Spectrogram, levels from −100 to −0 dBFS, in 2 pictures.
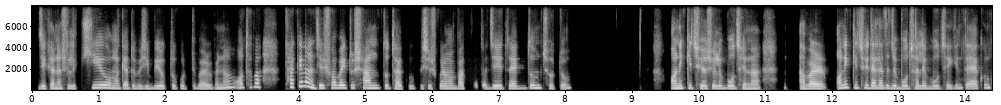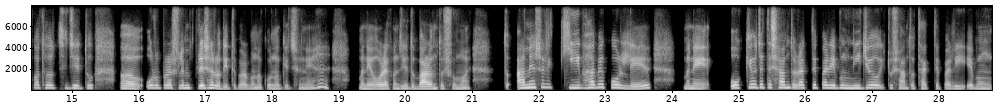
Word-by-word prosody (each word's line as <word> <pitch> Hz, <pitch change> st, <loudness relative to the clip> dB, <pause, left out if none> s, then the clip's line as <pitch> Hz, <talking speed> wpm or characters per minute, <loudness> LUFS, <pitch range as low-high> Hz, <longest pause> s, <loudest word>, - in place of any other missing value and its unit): যেখানে 205 Hz, +1 st, +1 dB
আসলে 220 Hz, 0 st, -2 dB, 0.2 s
কেউ 265 Hz, 0 st, +2 dB
আমাকে 220 Hz, -3 st, -2 dB
এত 200 Hz, -, -13 dB
বেশি 210 Hz, 0 st, -3 dB
বিরক্ত 210 Hz, +2 st, -1 dB
করতে 205 Hz, 0 st, -10 dB
পারবে 95 Hz, -2 st, -3 dB
না। 265 Hz, -, -2 dB, 0.2 s
অথবা 320 Hz, +2 st, -2 dB, 0.4 s
থাকে 340 Hz, +4 st, +2 dB
না? -, -, +6 dB
যে 235 Hz, -, +4 dB
সবাই 250 Hz, -1 st, +3 dB
একটু 255 Hz, +1 st, -5 dB
শান্ত 235 Hz, 0 st, +2 dB, 0.2 s
থাকুক। 195 Hz, +2 st, -2 dB
বিশেষ 220 Hz, +1 st, 0 dB
করে 220 Hz, -, -1 dB
আমার 215 Hz, -1 st, -4 dB
বাচ্চাটা 190 Hz, -5 st, -4 dB
যেহেতু 225 Hz, -1 st, +2 dB
একদম 210 Hz, +4 st, -2 dB, 0.2 s
ছোট। 215 Hz, -5 st, -7 dB, 1.7 s
অনেক 225 Hz, +1 st, +5 dB
কিছুই 225 Hz, 0 st, +3 dB
আসলে 225 Hz, -1 st, +2 dB
বোঝে 210 Hz, -1 st, +2 dB
না। -, -, +2 dB, 0.7 s
আবার 200 Hz, 0 st, +6 dB, 0.3 s
অনেক 275 Hz, +3 st, +3 dB
কিছুই 255 Hz, -1 st, +1 dB
দেখা 225 Hz, 0 st, +4 dB
যায় 225 Hz, -, -2 dB
যে -, -, +4 dB
বোঝালে 210 Hz, 0 st, +1 dB
বোঝে। 210 Hz, 0 st, -2 dB
কিন্তু 235 Hz, +1 st, -6 dB
এখন 265 Hz, +5 st, -7 dB
কথা 255 Hz, +1 st, -4 dB
হচ্ছে 245 Hz, +1 st, -2 dB
যেহেতু, 230 Hz, 0 st, -1 dB, 0.5 s
আ -, -, +2 dB, 0.4 s
ওর 245 Hz, -, +2 dB
উপর 245 Hz, +1 st, -4 dB
আসলে 235 Hz, -, +1 dB
আমি 235 Hz, -, 0 dB
প্রেশারও 230 Hz, -1 st, +5 dB
দিতে 160 Hz, -, -3 dB
পারব 85 Hz, -1 st, -3 dB
না -, -, -3 dB
কোন 175 Hz, 0 st, -5 dB
কিছু -, -, -4 dB
নিয়ে। 250 Hz, 0 st, -5 dB
হ্যাঁ? 320 Hz, -2 st, -1 dB, 0.5 s
মানে 185 Hz, -, -1 dB
ওর 185 Hz, -, +4 dB
এখন 200 Hz, -1 st, -7 dB
যেহেতু 190 Hz, 0 st, -3 dB
বাড়ন্ত 195 Hz, +1 st, +6 dB, 0.2 s
সময়। -, -, -5 dB, 0.5 s
তো -, -, -3 dB, 0.2 s
আমি 260 Hz, +2 st, +6 dB
আসলে 310 Hz, 0 st, -1 dB, 0.2 s
কিভাবে 255 Hz, +3 st, +2 dB
করলে 235 Hz, -9 st, +1 dB, 0.8 s
মানে 215 Hz, -2 st, +2 dB, 0.6 s
ওকেও 260 Hz, +4 st, +1 dB
যাতে 285 Hz, 0 st, -1 dB
শান্ত 275 Hz, -1 st, +3 dB
রাখতে 260 Hz, +1 st, 0 dB
পারি 255 Hz, -1 st, +2 dB
এবং 245 Hz, +1 st, -1 dB, 0.2 s
নিজেও 255 Hz, +3 st, +2 dB
একটু 235 Hz, 0 st, -9 dB
শান্ত 220 Hz, -1 st, -3 dB, 0.2 s
থাকতে 200 Hz, 0 st, -4 dB
পারি 195 Hz, 0 st, -3 dB, 0.2 s
এবং 200 Hz, -1 st, -6 dB
230 Hz, 165 wpm, -24 LUFS, 205-255 Hz, 1.7 s, না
